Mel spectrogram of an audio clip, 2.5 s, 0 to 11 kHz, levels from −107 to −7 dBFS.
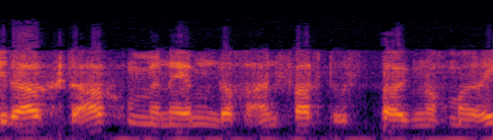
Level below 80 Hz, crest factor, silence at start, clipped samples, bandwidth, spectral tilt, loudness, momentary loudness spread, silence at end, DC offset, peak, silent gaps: -84 dBFS; 18 dB; 0 s; under 0.1%; 7.2 kHz; 1.5 dB/octave; -41 LUFS; 6 LU; 0 s; under 0.1%; -24 dBFS; none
